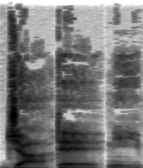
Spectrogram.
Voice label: "jateni", concat syllables; Affixing experiment

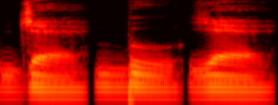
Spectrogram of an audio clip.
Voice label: "jebuye", concat syllables; Affixing experiment

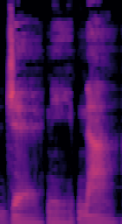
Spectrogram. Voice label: "jenina", concat syllables; Affixing experiment

